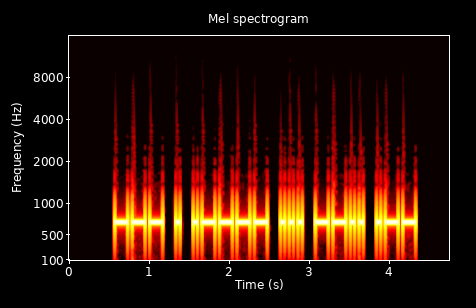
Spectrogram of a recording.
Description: Morse code, heard as a keyed tone, about 22 wpm, 700 Hz. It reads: OE1SZW
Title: DXCC-100 Call Signs - 6 Characters - Repeated 3x - 22wpm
